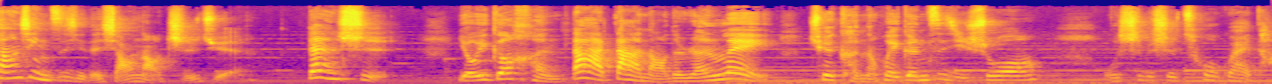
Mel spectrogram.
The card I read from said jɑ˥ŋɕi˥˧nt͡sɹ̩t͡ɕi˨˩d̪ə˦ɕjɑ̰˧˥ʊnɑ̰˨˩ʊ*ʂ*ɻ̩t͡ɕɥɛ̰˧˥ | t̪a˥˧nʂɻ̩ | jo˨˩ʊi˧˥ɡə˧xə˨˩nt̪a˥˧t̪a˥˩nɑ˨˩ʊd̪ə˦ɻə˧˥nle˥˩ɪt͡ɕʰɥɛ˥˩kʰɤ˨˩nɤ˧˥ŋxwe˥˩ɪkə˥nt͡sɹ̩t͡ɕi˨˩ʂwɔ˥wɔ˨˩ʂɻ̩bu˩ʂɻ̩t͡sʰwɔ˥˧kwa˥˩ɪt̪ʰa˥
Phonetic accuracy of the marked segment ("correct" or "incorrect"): incorrect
